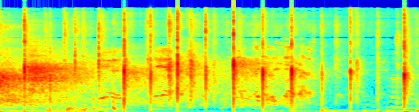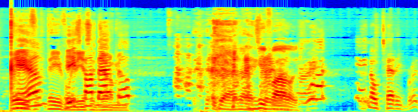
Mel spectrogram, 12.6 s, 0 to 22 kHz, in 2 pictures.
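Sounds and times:
hand claps with tail: 0:00.0 - 0:07.0
laughter: 0:02.4 - 0:04.8, 0:08.9 - 0:11.4
speech: 0:06.5 - 0:08.3, 0:09.4 - 0:11.0, 0:11.8 - 0:12.5.

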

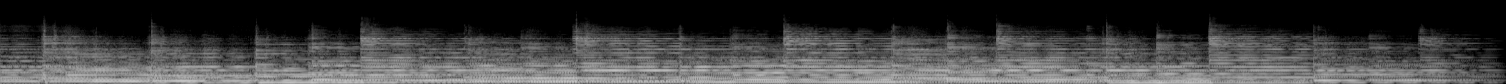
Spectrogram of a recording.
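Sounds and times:
clean guitars accompaniment: 0:00.0 - 0:15.0.

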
